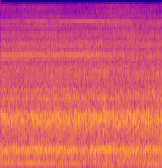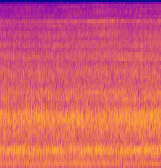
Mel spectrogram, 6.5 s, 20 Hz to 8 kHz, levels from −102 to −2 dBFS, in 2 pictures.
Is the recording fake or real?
real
